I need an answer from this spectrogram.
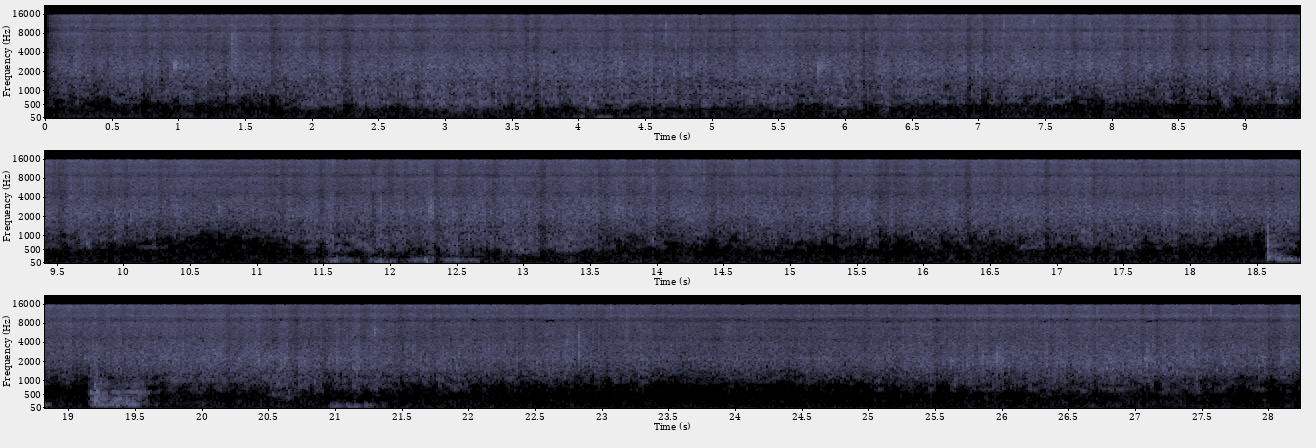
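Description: Heavy tropical downpour: rain falling hard and steady as an even hiss.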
